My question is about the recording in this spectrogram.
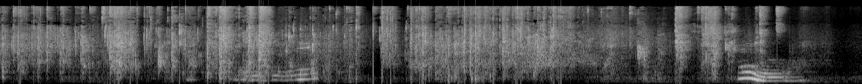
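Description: Clear plastic packaging crinkling and crackling as a pair of socks is pulled out of it, a dense run of crackles that stops about seven seconds in.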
